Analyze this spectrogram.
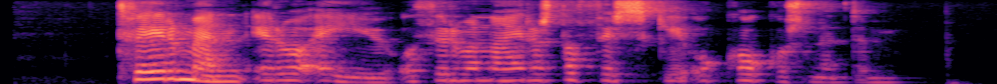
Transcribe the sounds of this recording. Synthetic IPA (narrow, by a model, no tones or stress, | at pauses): t̪ʰveːjɾmɛnːɛɾaweːjʏʔɔɣθʏɾvanaːjɾast̪awfɪscɪ̰ʔɔɣkʰoːwkɔsnɛt̪ʏm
